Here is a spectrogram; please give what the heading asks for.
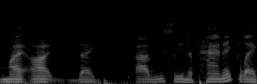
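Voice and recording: The man's voice sits at a medium pitch.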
